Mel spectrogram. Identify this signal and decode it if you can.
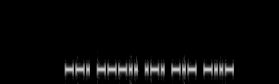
Morse code, heard as a keyed tone, about 47 wpm, 700 Hz. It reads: G8RKX
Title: DXCC-100 Call Signs - 5 Characters - 45wpm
